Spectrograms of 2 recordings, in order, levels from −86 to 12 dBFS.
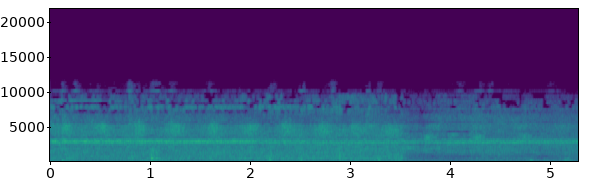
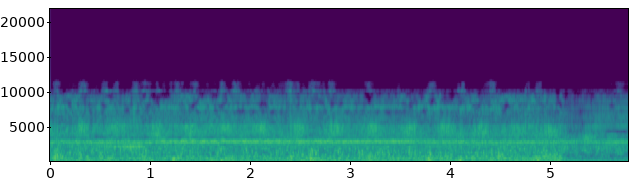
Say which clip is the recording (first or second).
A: first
